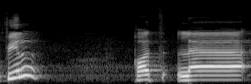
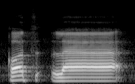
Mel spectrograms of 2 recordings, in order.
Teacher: Lamnya dua harakat, qatla bukan qatl.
